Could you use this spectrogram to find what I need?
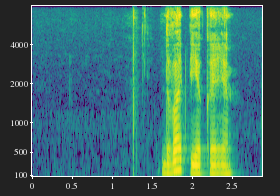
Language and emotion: Russian, neutral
